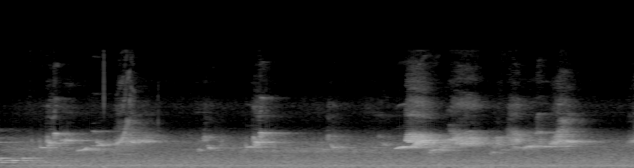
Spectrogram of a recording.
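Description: Birds chirping: a series of short, high chirps with quick up-and-down slides in pitch, repeated every half second or so.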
